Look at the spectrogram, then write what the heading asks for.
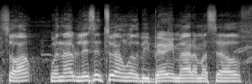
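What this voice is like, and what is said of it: Strong accent, fast speech. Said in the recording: “I have the worst accent. I know I speak fast.”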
